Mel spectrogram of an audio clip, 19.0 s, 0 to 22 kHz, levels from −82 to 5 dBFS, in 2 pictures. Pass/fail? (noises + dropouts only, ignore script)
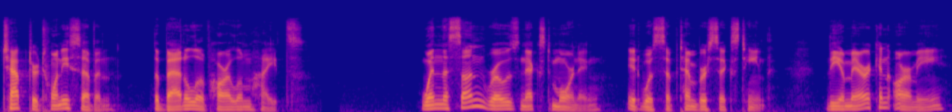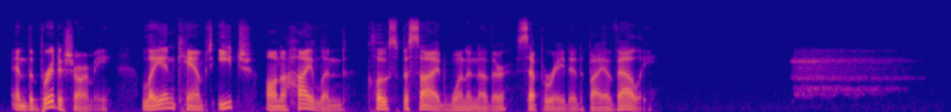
fail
